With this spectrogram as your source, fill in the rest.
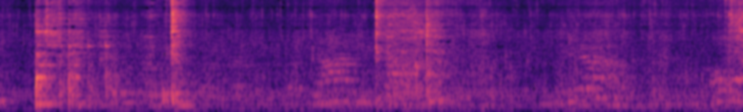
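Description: A spoon stirring mustard and poppy seed paste into sajna chorchori, a drumstick and potato dish, in a pan: close scraping and clattering strokes with a soft sizzle underneath.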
